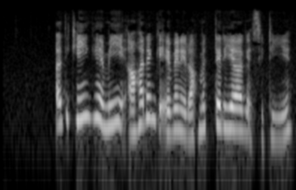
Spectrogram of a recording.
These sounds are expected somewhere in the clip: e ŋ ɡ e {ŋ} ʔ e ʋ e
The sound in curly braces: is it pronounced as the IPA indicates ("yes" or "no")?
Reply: no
